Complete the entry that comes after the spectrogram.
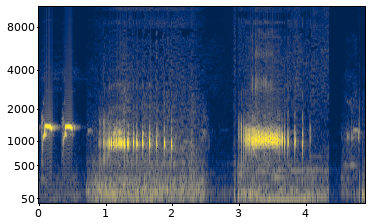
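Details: Zebra dove singing actively, used as a lure to draw other zebra doves into song: two brief whistled notes, then two buzzy, rolling purr-like phrases, each breaking into quick stuttering pulses before fading.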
